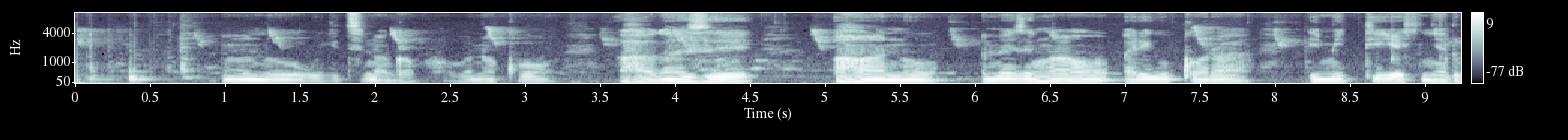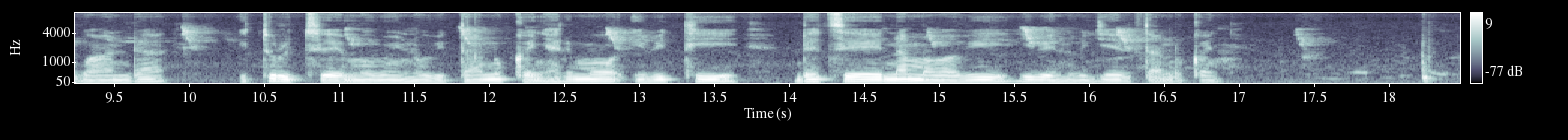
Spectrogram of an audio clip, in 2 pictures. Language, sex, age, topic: Kinyarwanda, male, 25-35, health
